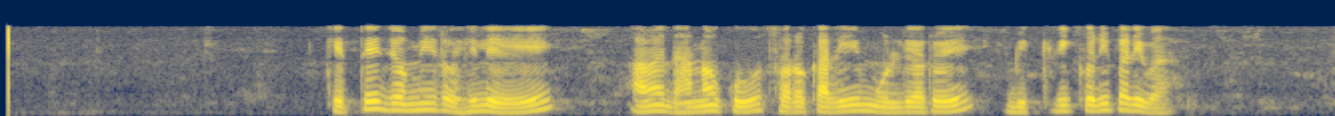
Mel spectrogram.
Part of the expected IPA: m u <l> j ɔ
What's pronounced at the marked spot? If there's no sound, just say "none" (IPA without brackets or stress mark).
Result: l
